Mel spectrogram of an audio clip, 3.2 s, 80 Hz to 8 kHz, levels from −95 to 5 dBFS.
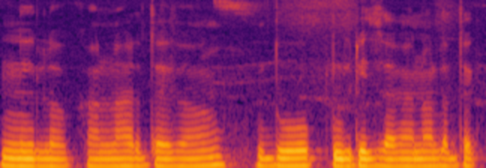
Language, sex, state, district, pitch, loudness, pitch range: Chakma, male, Tripura, Unakoti, 125 Hz, -16 LUFS, 125-130 Hz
